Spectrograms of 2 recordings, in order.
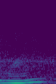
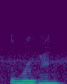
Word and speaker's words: ruin: data i say data ruin i guess some people say roon like are you any room but i would say ruin like two circles ruin this one's one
